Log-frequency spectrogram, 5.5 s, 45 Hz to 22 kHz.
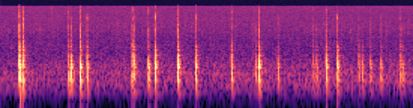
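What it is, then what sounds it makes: Solid wooden tabletop. A solid wooden tabletop is tapped with the fingertips and short nails of one hand, giving about twenty quick, dry taps in an irregular rhythm, some in close pairs. Each tap is short and dull, centred in the low-mid range around 465 Hz, with a faint bright click from the nails and almost no ring.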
